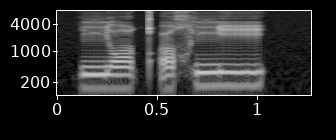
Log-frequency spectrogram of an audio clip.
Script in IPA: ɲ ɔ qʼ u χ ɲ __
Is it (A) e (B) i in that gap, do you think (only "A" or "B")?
B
